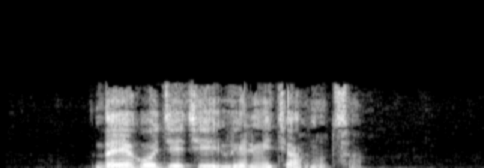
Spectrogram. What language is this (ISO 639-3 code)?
bel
